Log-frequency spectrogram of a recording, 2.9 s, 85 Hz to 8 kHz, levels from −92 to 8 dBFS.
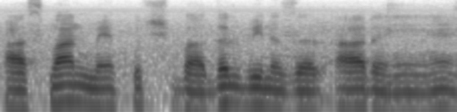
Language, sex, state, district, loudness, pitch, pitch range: Hindi, male, Chandigarh, Chandigarh, -19 LUFS, 110 Hz, 100-115 Hz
